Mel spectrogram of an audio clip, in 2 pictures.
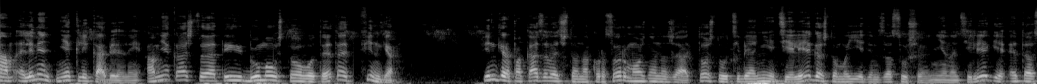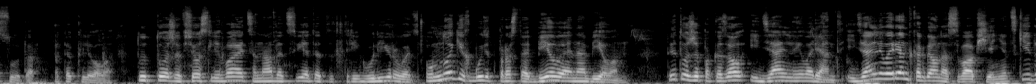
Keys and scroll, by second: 11.5 ctrl+z.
